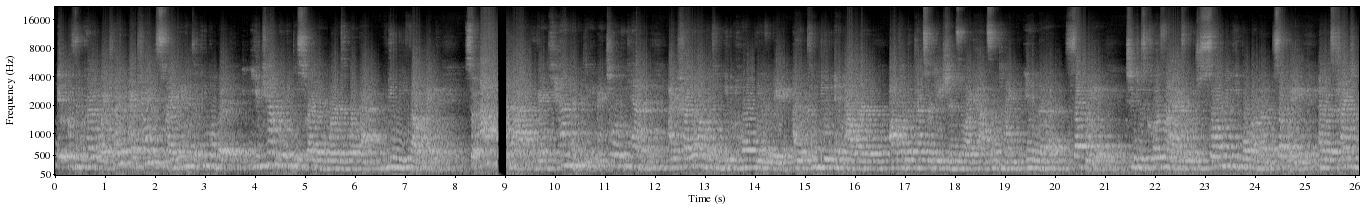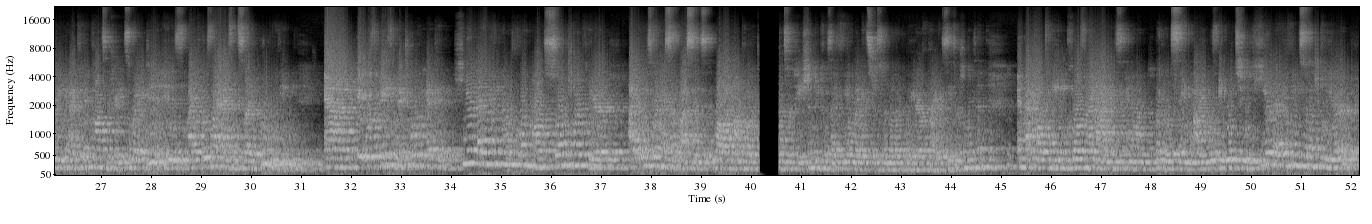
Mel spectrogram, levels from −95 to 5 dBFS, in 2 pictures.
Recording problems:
distortion; heavy; 6 dB below the speech
room echo; strong; dies away in 2.1 s
off-mic speech; far
voice in the background; noticeable; throughout; 20 dB below the speech
audio cutting out; at 9 s and at 40 s

